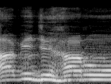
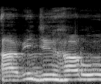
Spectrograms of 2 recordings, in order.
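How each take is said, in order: No difference in how they are said.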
